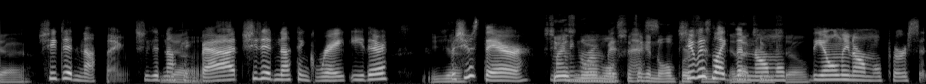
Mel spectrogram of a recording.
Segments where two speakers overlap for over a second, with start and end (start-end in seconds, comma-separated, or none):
5.4-8.1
